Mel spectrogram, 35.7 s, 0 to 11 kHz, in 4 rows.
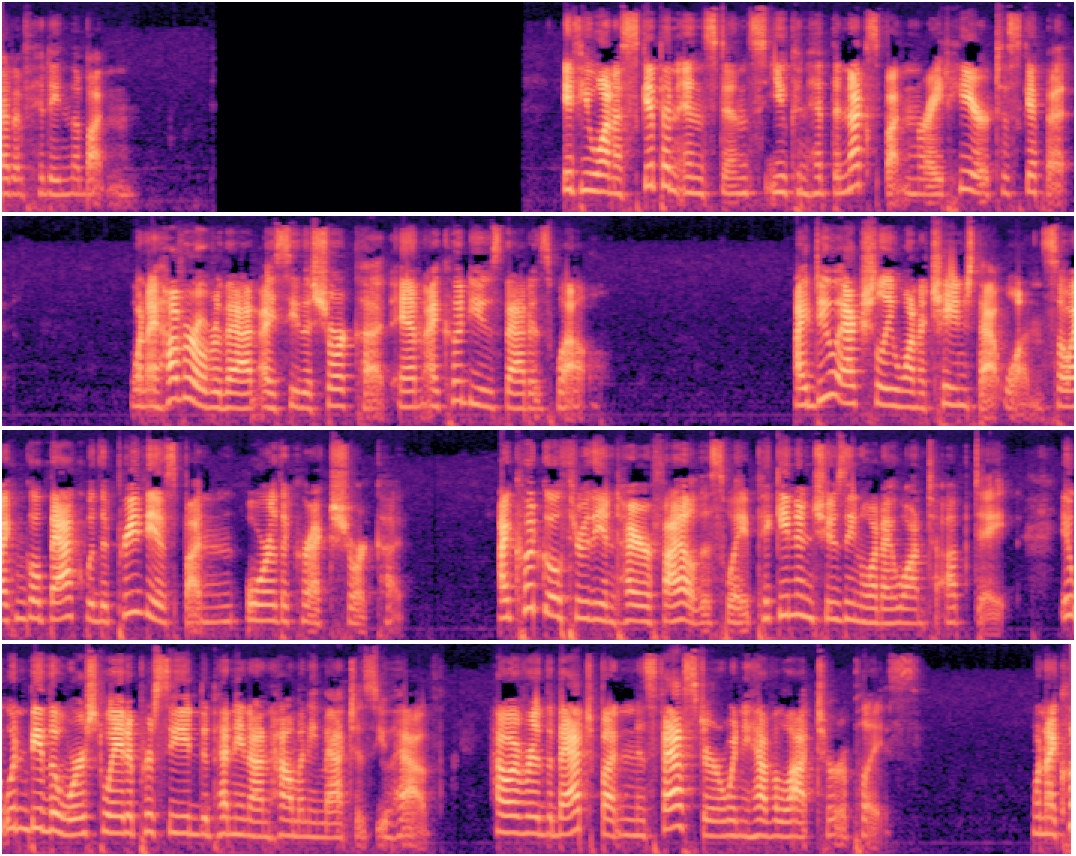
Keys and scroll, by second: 2.1 ctrl+h, 13.1 F3.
